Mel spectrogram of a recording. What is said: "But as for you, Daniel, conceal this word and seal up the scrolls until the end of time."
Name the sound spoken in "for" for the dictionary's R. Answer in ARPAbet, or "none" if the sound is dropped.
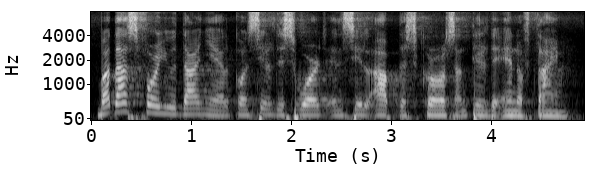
R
